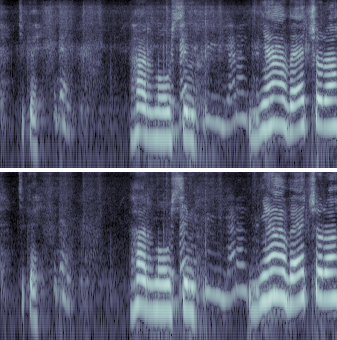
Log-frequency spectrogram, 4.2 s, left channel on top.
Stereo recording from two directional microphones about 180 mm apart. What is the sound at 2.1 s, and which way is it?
Speech, 35° right (ahead or behind).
